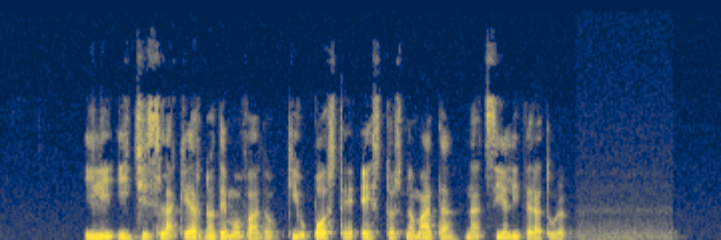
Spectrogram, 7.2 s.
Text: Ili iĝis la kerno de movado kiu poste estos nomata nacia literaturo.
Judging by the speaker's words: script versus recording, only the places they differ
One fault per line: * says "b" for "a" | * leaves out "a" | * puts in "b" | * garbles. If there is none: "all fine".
all fine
